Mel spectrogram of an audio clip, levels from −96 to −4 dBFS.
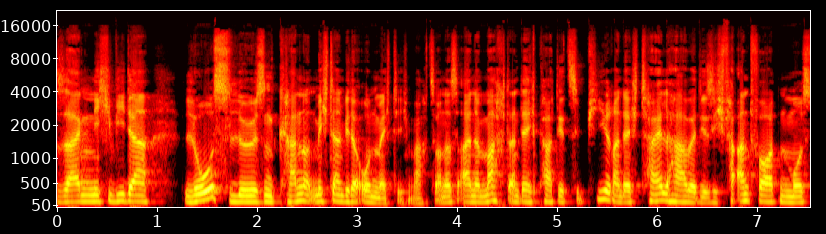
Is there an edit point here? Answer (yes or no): no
